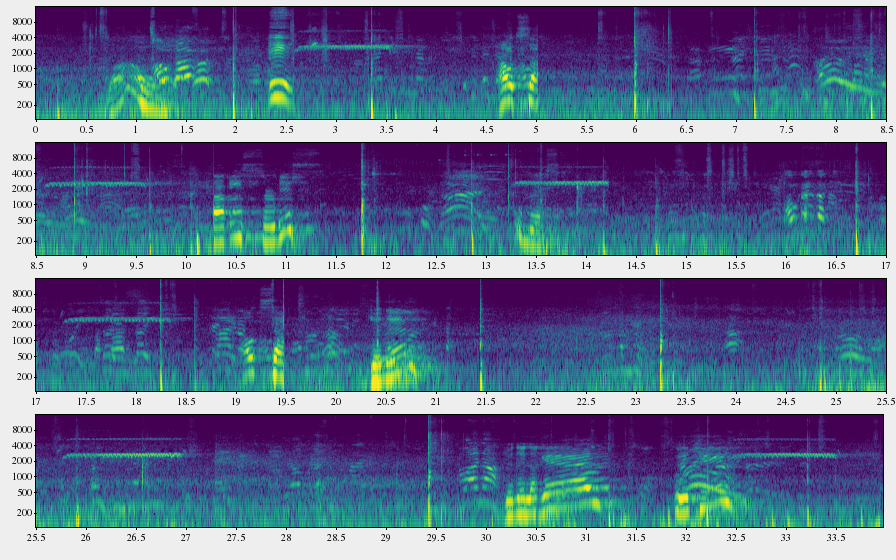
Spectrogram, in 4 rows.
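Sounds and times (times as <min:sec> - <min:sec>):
faint players' voices: 0:00.0 - 0:33.9
referee's whistle blast: 0:02.5 - 0:03.8, 0:08.5 - 0:09.8, 0:13.1 - 0:14.3, 0:17.3 - 0:18.5, 0:25.7 - 0:27.1, 0:32.3 - 0:33.7
volleyball smack: 0:06.0 - 0:06.4.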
